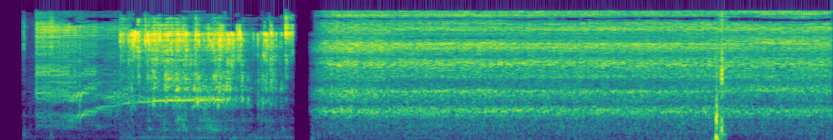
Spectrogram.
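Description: A short rushing, water-like sound with a rising whistle, then after a brief gap a steady, static-like hiss, cut once by a quick falling swoop near the end.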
